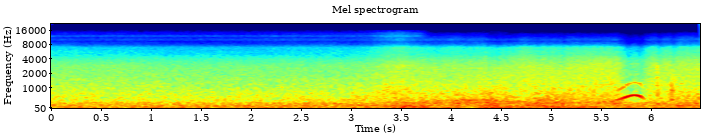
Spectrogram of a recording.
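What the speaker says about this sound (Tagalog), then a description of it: "Sobrang grabe talaga yung hangin." Strong, steady typhoon wind roars across the microphone in a continuous broadband rush, gusting slightly louder toward the end.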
